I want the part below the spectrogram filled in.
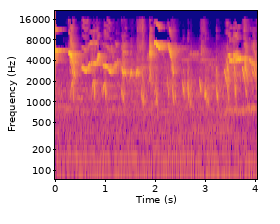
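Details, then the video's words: Caged oriental magpie-robin, raised from 29 July 2020 and recorded 22 March 2021, hung in an ideal spot for song training; a varied run of high whistled slurs and short chirps, quick and irregular. "con than chuyền nuôi 29-7-2020(clip quay 22-3-2021) treo chỗ lý tưởng luyện hót"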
